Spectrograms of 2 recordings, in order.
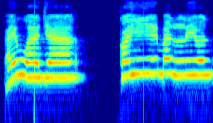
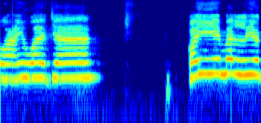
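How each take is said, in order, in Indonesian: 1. Dia berhenti sebentar tanpa bernafas. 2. Dia berhenti dan bernafas sebelum kata berikutnya. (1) "itu namanya saktah" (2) "itu namanya apa? Waqaf"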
